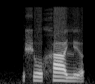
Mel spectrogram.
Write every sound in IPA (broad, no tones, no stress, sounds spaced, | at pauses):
ʃ o x a lʲ ʌ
